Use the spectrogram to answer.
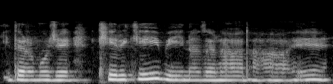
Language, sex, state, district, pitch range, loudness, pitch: Hindi, female, Arunachal Pradesh, Lower Dibang Valley, 195-215 Hz, -15 LUFS, 200 Hz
